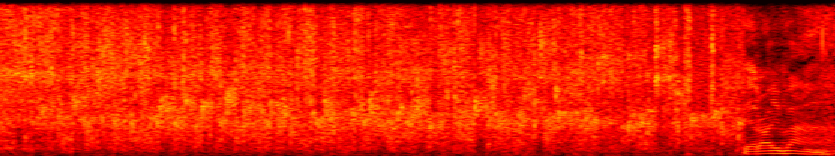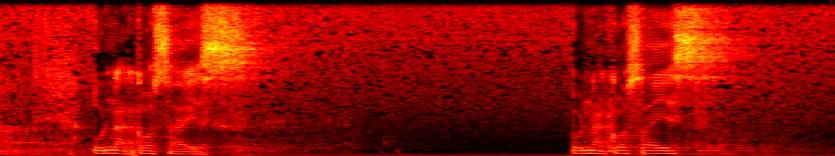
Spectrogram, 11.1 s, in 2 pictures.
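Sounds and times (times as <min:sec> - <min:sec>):
audience applauding: 0:00.0 - 0:05.0
speech: 0:05.0 - 0:07.3, 0:09.4 - 0:10.6.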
